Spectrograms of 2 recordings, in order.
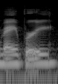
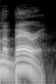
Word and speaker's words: Maberry: Aaron Mabry. Yeah. No, Aaron Maberry. Oh, did I say it wrong? No, that's how I go. What's up, Maberry? Maberry. Yeah.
